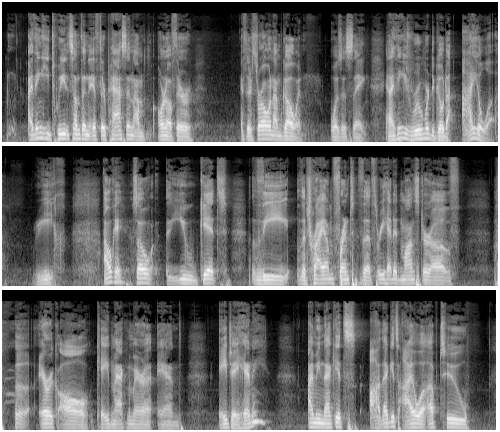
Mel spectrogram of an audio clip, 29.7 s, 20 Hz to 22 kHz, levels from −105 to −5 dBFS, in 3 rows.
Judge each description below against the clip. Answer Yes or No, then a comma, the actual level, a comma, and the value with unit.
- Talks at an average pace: No, slow, 120 wpm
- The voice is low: Yes, low, 105 Hz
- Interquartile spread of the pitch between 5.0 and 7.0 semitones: No, average, 3.7 semitones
